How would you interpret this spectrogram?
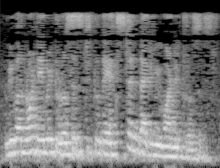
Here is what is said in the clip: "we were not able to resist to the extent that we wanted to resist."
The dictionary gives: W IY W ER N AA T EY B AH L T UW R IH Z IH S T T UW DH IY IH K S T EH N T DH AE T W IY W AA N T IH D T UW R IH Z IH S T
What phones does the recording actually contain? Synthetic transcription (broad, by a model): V IY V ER N AA T EY B AH L T UW R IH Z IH S T T UW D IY IH K S T EH N T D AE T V IY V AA N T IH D T UW R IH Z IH S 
